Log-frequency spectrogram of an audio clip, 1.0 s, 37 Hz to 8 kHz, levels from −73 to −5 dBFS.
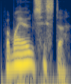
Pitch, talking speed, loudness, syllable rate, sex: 110 Hz, 250 wpm, -14 LUFS, 5.9 syllables/s, male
